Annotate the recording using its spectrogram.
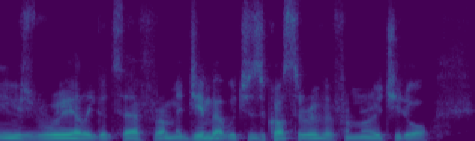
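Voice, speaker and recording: Talking very fast, a man uses a fairly low voice with an Australian accent. The background is quiet. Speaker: surf podcast co-host. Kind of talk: casual chat.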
